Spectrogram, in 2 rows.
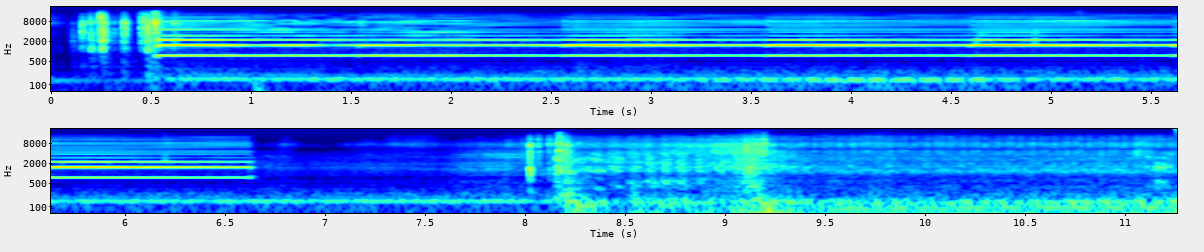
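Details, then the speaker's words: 7.3 Powerstroke diesel after replacing exhaust back pressure sensor with Motorcraft part (P0475 fix): catches within a second and settles into a steady even low idle under a chime; back pressure reads 0 at idle. "Starts up good. We'll let that load."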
